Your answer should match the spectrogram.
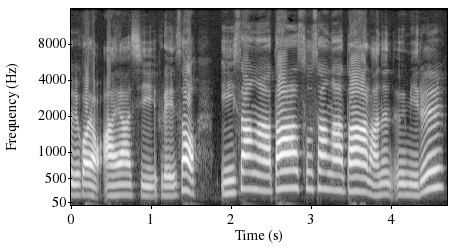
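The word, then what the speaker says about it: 怪しい: 쇼 발음이 비슷하지만 의미가 완전히 달라지는 거 체크하셔야겠죠? 3번에 이형용사 나왔습니다. 자, 요거 어떻게 읽냐면요. 아야시라고 읽어요. 아야시.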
